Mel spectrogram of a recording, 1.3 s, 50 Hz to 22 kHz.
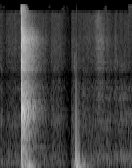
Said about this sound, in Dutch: We, moet, ja, we moeten even klappen. Oh ja, even klappen. 3, 2, 1.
